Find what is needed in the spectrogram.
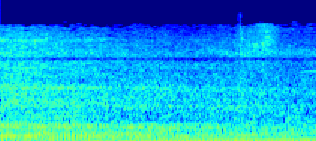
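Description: A steady low hum and rumble in the background, like a running motor.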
